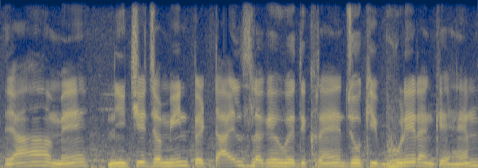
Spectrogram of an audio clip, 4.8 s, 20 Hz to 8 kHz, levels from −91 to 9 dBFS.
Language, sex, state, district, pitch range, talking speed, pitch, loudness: Hindi, male, West Bengal, Darjeeling, 135-155 Hz, 215 wpm, 145 Hz, -14 LUFS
